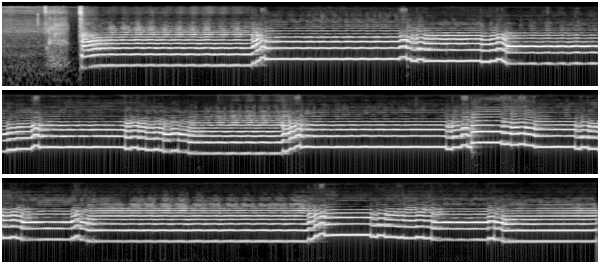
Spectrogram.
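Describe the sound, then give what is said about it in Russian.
A folk wind instrument played solo with a soft, violin-like tone, carrying a smooth melody of sustained notes that step up and down between a few pitches after a brief noise at the start. “Не скажешь, что это играет духовой инструмент. Звук очень мягкий, красивый, но душевный.”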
